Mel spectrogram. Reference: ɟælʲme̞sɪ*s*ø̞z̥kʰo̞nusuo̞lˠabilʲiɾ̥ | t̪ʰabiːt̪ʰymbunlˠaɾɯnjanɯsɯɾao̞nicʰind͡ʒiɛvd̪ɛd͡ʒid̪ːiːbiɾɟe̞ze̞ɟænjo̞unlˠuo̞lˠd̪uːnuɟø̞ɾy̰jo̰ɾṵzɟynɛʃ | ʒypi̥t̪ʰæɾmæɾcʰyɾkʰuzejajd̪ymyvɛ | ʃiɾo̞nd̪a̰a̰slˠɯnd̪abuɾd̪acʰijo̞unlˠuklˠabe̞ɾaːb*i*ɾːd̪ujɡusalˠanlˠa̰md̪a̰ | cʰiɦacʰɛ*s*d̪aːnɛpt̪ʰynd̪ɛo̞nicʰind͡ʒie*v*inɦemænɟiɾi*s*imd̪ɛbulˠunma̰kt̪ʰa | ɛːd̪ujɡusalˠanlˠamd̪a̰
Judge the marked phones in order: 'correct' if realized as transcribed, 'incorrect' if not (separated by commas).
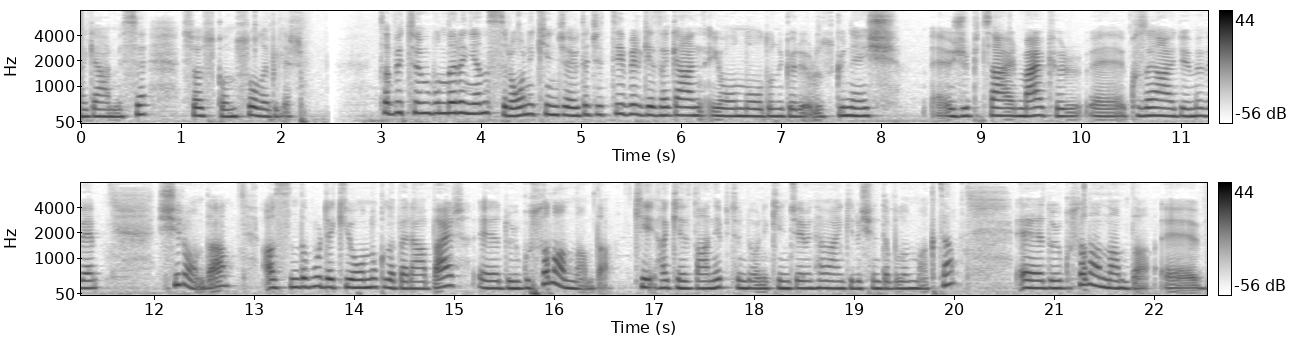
correct, incorrect, incorrect, correct, incorrect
